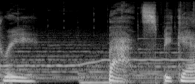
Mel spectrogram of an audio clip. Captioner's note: owl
